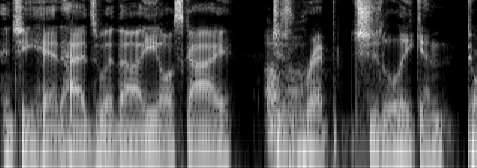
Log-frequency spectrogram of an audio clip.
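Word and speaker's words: IYO SKY: from eio sharai to EO Sky because and they spelled EO I yo so people knew how to say it rather than just because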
